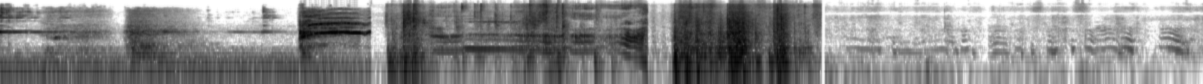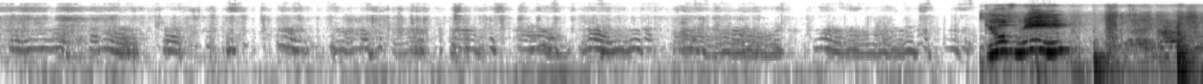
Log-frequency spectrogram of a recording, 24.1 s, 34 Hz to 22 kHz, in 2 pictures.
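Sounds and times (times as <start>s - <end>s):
dog whining and whimpering: 0.0s - 21.8s
loud clatter: 3.8s - 8.2s.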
